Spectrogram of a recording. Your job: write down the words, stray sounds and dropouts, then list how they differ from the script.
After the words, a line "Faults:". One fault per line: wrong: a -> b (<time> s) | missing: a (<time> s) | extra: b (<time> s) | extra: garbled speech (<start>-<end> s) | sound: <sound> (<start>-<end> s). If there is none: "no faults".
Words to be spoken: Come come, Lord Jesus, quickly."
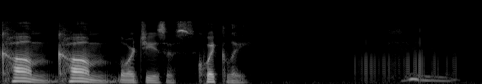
Come come, Lord Jesus, quickly."
Faults:
sound: laugh (3.5-4.6 s)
